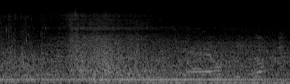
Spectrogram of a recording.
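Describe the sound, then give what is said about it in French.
Outdoor harbour ambience on a pontoon of a sailing base in Lorient, France, in front of the basin, with a steady wash of water and wind around moored boats, a constant low hum running underneath throughout, even in level. “Ce jour-là, je me balade sur un ponton de la base et je me heurte presque à ce panneau ancré au sol devant le bassin.”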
